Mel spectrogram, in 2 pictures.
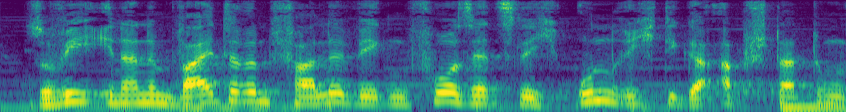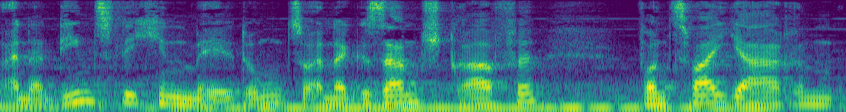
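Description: A man narrating a radio drama in a documentary style, reading formally, factually and precisely. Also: on the high side.

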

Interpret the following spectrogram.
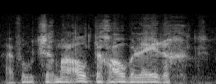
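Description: Husky, solemn old monk. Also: male voice, lowish voice, sharp tone, full character voice. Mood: stern, admonishing. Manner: solemn, measured preaching. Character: grave, kindly, admonishing old holy monk. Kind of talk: radio play acting.

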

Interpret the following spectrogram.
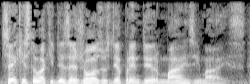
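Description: A man's voice: medium pitch, expressive, moderate pace, close to an everyday voice. A Brazilian man acting a kindly, authoritative priest spirit in a radio drama, speaking formally. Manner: formal, benevolent. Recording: dull lo-fi radio drama, faint music.

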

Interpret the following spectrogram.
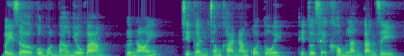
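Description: Woman doing an effusive, grateful gentleman official, husky. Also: lowish voice, normal speed, lightly acted. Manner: exclaiming, deferential. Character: effusive, grateful male household master, a district official.

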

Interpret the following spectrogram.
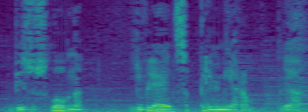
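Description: A man with a low voice offers a reflective tribute. He speaks haltingly, phrase by phrase, with music clearly playing behind him. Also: flat delivery. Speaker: interviewee, colleague giving a tribute.

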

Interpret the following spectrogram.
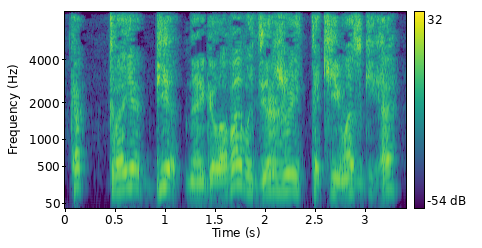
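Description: Blustering sarcastic bachelor, high husky voice, theatrical radio-play exclamations. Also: male voice, very animated, moderate pace, a little mellow, full character voice. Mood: mocking. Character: sarcastic, excitable bachelor friend, blustering amateur cook. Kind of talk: Russian radio play acting.

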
